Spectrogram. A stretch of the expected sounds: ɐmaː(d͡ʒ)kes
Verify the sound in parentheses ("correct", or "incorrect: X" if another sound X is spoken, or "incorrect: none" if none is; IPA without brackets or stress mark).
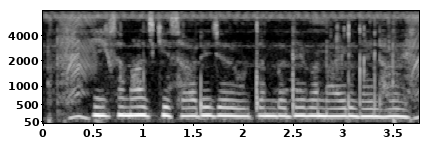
correct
